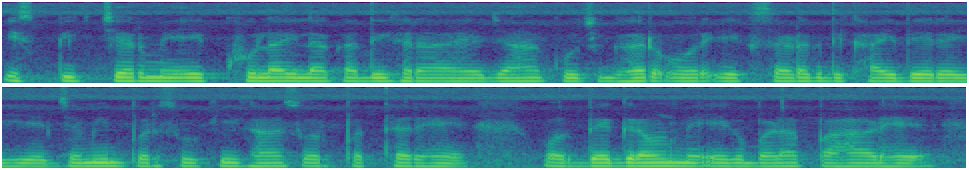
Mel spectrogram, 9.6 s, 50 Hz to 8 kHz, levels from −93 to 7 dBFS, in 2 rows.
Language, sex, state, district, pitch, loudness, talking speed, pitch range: Hindi, male, Arunachal Pradesh, Lower Dibang Valley, 125 Hz, -17 LUFS, 205 wpm, 125-130 Hz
